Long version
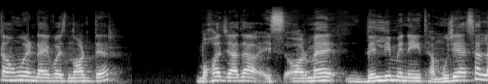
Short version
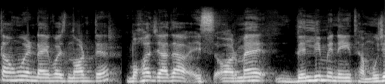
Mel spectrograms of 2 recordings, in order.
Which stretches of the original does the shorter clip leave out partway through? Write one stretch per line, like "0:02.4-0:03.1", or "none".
0:01.2-0:01.9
